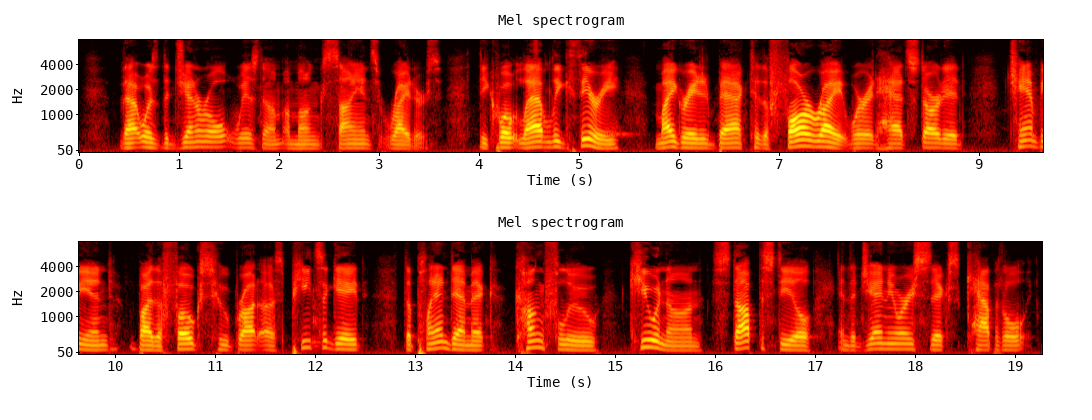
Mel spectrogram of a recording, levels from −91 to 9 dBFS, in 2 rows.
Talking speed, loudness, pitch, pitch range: 135 wpm, -24 LUFS, 125 Hz, 115-140 Hz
